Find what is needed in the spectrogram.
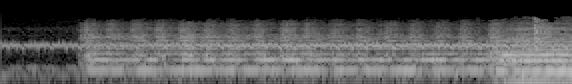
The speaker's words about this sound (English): Shh. Listen, do you hear it? That low hum. A phaser. On overload.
